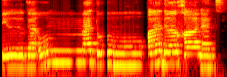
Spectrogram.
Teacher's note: huruf dal juga salah satu daripada huruf qalqalah. Jadi kita kena baca secara berdentak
